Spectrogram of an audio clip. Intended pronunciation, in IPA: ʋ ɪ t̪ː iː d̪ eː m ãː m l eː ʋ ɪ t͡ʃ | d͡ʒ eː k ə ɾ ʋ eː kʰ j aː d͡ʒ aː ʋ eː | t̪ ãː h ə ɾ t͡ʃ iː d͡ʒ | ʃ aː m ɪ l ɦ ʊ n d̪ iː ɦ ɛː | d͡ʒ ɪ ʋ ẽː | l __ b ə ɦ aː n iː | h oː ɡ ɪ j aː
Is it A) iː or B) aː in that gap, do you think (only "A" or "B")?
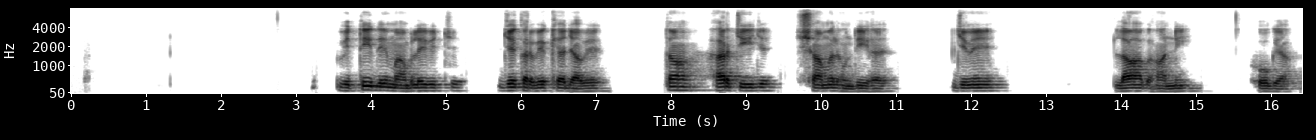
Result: B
